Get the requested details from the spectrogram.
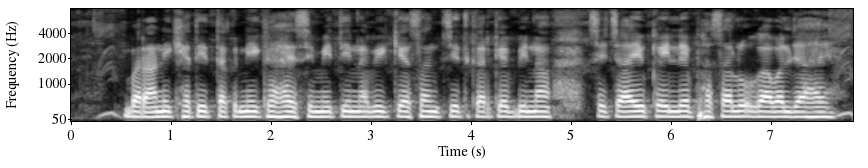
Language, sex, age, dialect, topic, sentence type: Magahi, male, 18-24, Southern, agriculture, statement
